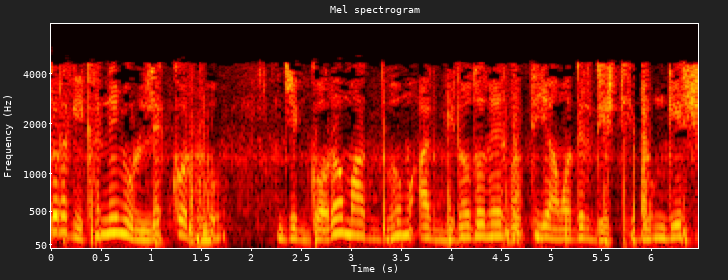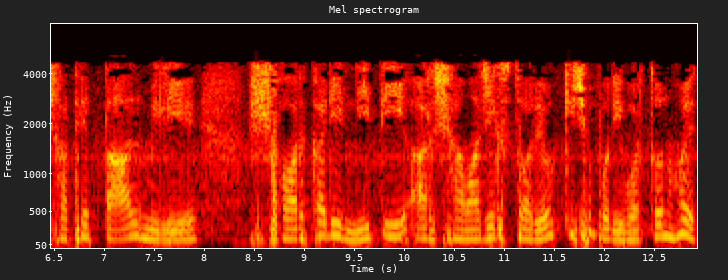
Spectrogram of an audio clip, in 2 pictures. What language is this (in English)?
Bangla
